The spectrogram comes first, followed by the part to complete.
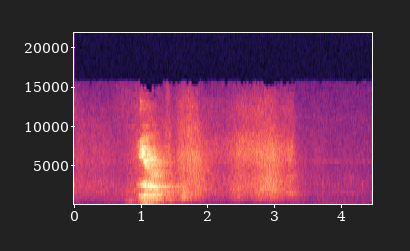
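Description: A man's short breathy exhale or snort about a second in, followed by fainter rustling as he shifts while lying on the floor.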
